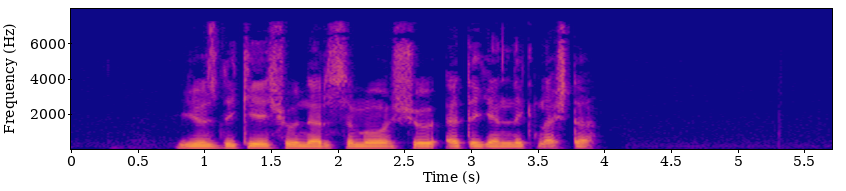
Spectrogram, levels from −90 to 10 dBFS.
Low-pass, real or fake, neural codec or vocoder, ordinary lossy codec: 7.2 kHz; real; none; MP3, 64 kbps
